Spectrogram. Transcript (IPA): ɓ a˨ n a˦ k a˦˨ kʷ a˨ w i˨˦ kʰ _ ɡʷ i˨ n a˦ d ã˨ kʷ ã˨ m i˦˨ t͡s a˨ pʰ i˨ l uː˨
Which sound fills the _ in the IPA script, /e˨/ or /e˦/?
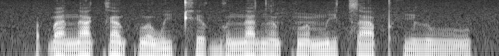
e˨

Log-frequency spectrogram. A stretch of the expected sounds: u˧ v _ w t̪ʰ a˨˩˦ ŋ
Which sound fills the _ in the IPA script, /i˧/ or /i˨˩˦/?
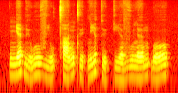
i˨˩˦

